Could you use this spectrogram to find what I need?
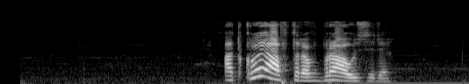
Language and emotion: Russian, neutral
